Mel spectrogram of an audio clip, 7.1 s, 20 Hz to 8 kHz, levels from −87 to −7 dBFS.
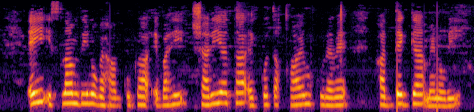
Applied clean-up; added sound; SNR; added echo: none; none; none; none.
